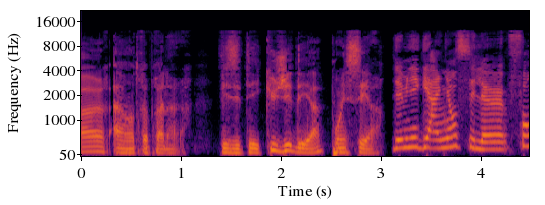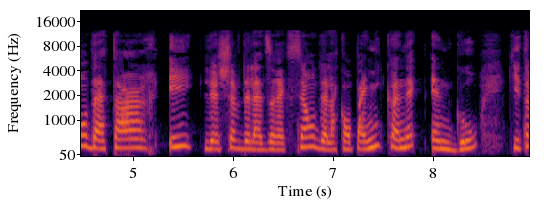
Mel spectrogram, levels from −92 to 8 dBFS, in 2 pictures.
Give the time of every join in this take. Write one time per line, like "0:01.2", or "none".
0:03.0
